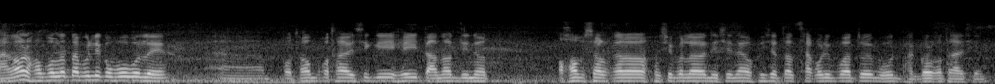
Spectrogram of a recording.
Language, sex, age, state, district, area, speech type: Assamese, male, 60+, Assam, Nalbari, rural, spontaneous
